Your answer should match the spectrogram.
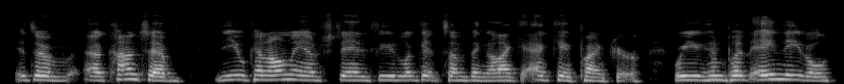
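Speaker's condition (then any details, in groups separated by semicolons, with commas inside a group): ALS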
